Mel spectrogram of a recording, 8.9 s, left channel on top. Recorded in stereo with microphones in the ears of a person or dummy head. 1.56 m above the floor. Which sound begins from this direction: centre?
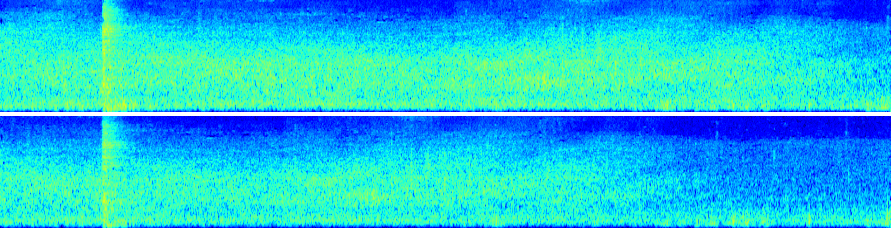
A thud, at 1.0 s.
